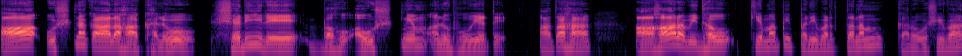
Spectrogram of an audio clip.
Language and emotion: Sanskrit, neutral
